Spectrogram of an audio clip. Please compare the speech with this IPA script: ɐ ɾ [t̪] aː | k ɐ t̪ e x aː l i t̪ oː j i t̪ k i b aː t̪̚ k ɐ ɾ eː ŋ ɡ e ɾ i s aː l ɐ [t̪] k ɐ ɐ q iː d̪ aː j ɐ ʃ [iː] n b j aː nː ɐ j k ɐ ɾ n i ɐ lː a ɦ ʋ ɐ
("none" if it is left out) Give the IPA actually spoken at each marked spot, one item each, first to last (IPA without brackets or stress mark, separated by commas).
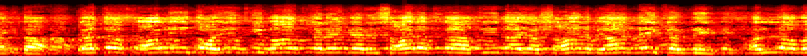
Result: t̪, t̪, aː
